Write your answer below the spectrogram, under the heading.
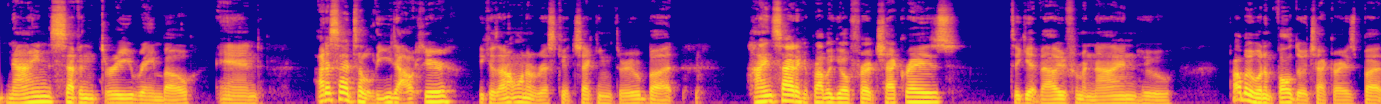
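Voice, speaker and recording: A man talks at a medium pitch with ordinary pitch variation, a plain, everyday voice. The recording is very clean, with a silent background. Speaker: poker vlogger. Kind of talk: voiceover commentary on hands.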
